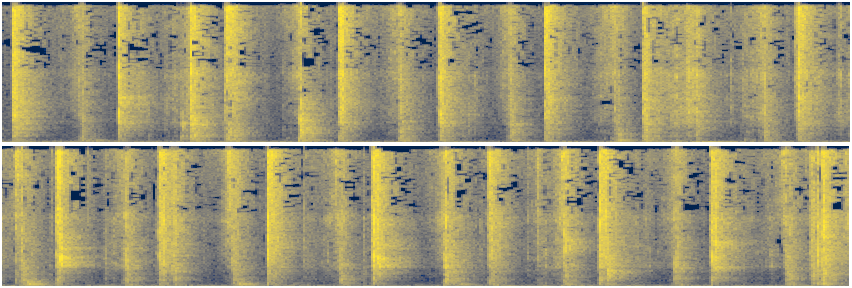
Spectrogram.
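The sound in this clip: Tarot cards are shuffled with many quick, crisp papery slaps and riffles repeating in a steady, even rhythm throughout.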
